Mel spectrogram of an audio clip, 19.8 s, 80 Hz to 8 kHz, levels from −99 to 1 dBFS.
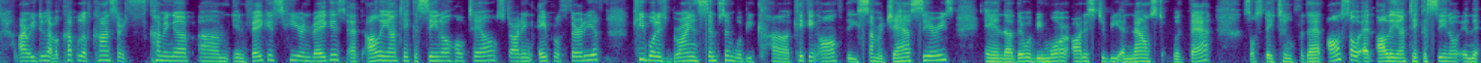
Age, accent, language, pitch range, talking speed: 50-69, American, English, 160-195 Hz, 180 wpm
